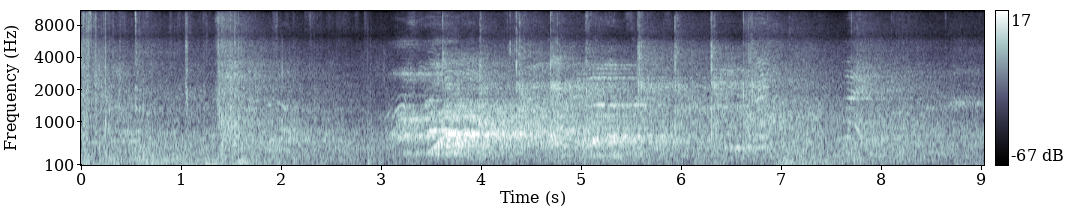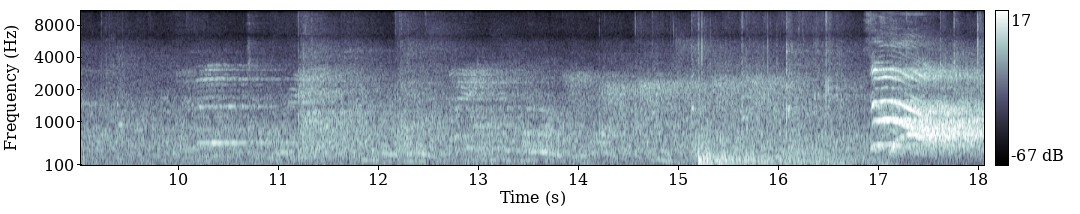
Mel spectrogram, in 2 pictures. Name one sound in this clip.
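Shuttlecocks are struck with sharp pops of rackets in a large echoing hall.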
